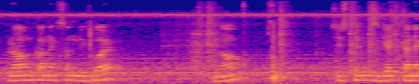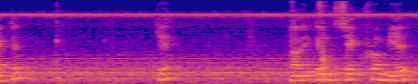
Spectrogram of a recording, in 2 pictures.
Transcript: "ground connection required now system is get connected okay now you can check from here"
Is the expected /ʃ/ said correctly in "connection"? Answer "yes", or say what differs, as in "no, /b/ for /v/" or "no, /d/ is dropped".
no, /s/ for /ʃ/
